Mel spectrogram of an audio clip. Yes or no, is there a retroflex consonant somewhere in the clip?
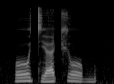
no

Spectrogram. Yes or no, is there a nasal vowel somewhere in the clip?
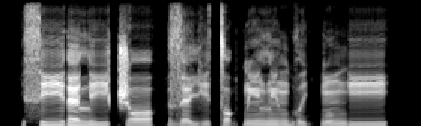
yes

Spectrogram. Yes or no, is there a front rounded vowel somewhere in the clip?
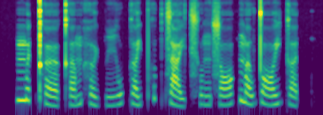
yes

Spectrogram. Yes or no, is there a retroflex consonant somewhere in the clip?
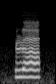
yes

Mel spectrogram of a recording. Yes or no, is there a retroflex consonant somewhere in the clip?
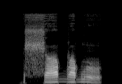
no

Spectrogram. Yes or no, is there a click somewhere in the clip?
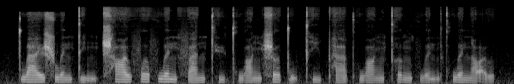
no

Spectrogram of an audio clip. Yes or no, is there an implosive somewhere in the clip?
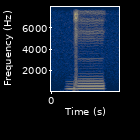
no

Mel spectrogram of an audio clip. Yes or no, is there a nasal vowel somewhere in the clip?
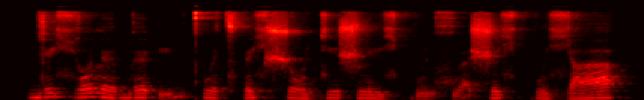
no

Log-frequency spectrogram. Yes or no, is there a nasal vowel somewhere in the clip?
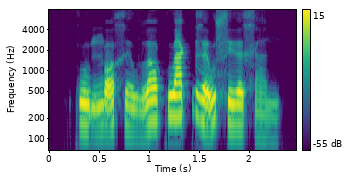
no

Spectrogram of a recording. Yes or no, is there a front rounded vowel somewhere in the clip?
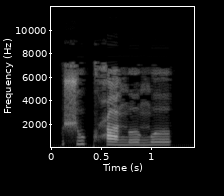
no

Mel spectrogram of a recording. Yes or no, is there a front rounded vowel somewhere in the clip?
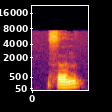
no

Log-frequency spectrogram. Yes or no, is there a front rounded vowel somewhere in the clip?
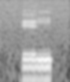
no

